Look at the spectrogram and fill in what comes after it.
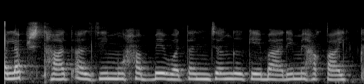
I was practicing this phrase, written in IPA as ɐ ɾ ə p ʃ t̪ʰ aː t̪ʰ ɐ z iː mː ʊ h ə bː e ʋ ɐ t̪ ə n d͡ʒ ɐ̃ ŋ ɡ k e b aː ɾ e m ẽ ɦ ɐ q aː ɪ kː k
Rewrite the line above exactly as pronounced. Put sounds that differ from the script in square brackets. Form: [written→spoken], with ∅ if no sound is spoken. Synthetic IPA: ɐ [ɾ→l] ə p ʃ t̪ʰ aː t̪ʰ ɐ z iː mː ʊ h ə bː e ʋ ɐ t̪ ə n d͡ʒ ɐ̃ ŋ ɡ k e b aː ɾ e m ẽ ɦ ɐ q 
